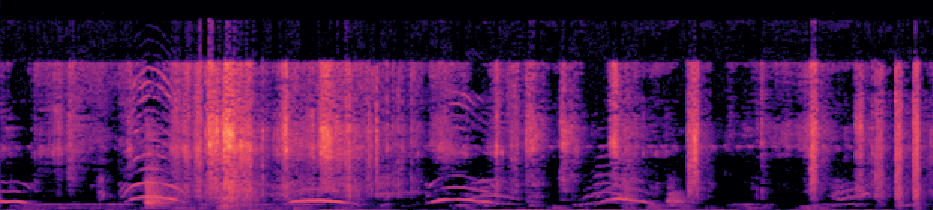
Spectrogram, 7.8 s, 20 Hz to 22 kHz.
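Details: Indoor litter of two-week-old kittens on day 16, stronger on their legs and refusing to sit in the box; several short, thin mews rising and dropping in quick succession, with rustling and a steady background tone.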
